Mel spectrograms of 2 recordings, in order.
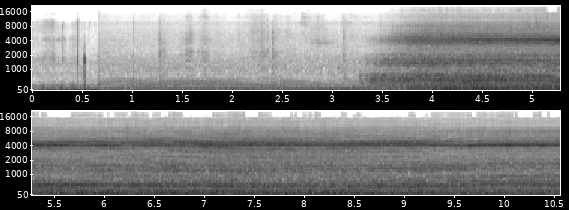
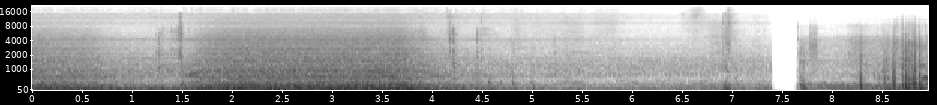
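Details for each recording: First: Dodge Charger A/C cabin blower motor before replacement with a used junkyard unit: loud air rush with a high, wavering whine and faint rapid flutter; noisy blower motor. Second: Dodge Charger A/C cabin blower motor after replacing the noisy original with a used junkyard unit: a smooth, steady rush of air with no rattle or squeal, normal blower operation.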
